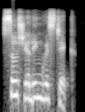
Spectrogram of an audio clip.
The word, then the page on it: Sociolinguistic: Indian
